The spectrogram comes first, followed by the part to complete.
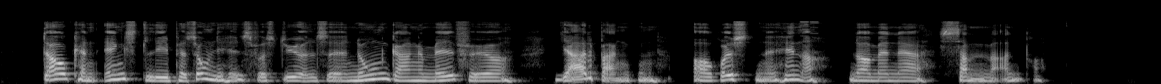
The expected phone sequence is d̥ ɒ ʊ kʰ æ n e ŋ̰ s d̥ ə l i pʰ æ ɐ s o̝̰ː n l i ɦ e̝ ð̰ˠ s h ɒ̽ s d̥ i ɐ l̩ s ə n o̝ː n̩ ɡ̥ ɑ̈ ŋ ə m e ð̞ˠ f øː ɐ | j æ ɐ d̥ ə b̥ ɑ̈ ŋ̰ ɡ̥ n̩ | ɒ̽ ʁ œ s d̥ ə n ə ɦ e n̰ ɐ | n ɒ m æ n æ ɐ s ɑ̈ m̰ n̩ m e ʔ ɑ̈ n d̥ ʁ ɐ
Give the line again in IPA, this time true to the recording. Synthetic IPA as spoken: d̥ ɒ ʊ kʰ æ n e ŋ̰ s d̥ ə l i pʰ æ ɐ s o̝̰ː n l i ɦ e̝ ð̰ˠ s f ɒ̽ s d̥ y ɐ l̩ s ə n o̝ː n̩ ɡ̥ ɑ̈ ŋ ə m e ð̞ˠ f øː ɐ | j æ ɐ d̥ ə b̥ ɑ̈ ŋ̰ ɡ̥ n̩ | ɒ̽ ʁ œ s d̥ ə n ə ɦ e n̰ ɐ | n ɒ m æ n æ ɐ s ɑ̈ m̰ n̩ m e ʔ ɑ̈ n d̥ ʁ ɐ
